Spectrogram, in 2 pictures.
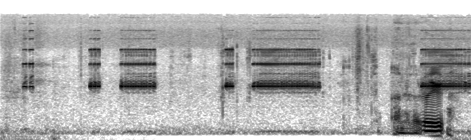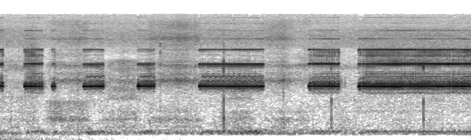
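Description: Handheld metal-detecting pinpointer sounding its steady high alert tone in on-and-off stretches, from a fraction of a second to about two seconds long, as its probe is worked through the dug soil, signalling metal close by. A brief voice sounds about six seconds in.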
